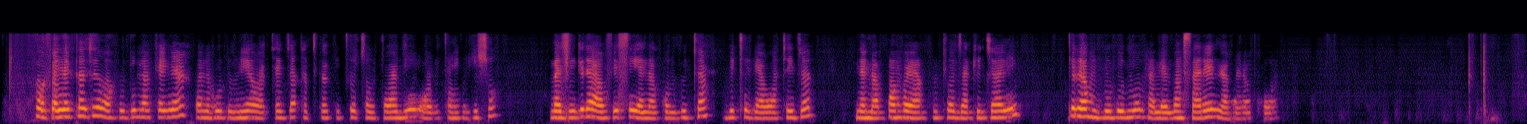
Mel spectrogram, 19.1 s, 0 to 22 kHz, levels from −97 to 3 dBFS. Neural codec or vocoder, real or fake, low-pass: codec, 16 kHz, 1 kbps, FreqCodec, smaller model; fake; 7.2 kHz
